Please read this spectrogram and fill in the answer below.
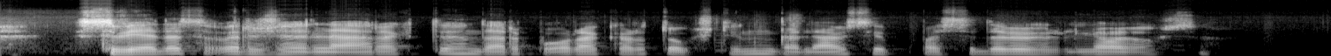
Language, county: Lithuanian, Šiauliai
